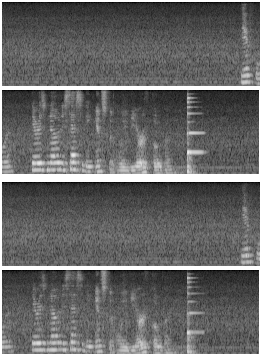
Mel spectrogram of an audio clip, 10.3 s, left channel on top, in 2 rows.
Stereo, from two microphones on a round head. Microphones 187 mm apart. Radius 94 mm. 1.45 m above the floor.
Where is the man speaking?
70° right (ahead or behind), 1.0 m.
